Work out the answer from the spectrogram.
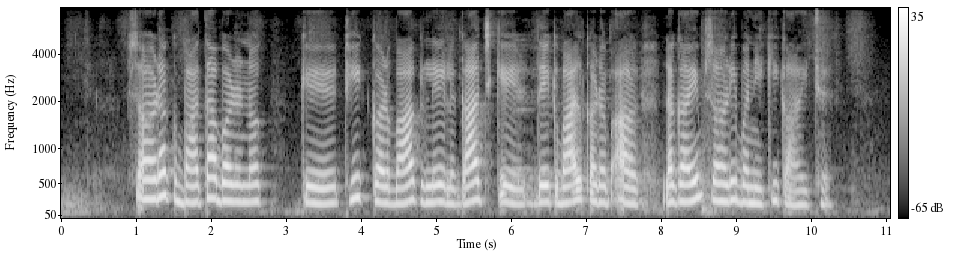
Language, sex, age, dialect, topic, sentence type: Maithili, female, 18-24, Bajjika, agriculture, statement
